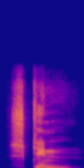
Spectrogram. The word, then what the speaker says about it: skinn: The Vikings are coming, and they're not just bringing axes, they're bringing Old Norse, skinn, pronounced almost exactly as we say it now.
